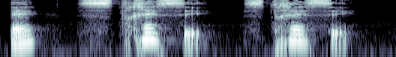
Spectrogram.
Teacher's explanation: here you get this E before the double S, so it will open the pronunciation of the E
